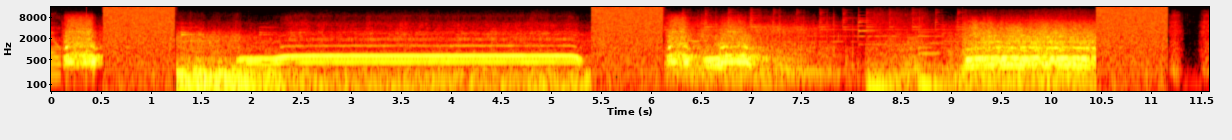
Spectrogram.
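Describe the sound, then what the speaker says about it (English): A steam whistle on PRR locomotive #1361 sounds in several long blasts, with chugging, hissing train noise between them and sharp bursts of static interrupting. "Steam engines have whistles that sound like this."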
